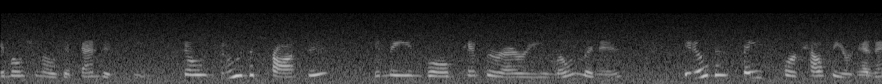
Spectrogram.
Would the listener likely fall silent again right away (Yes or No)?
No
